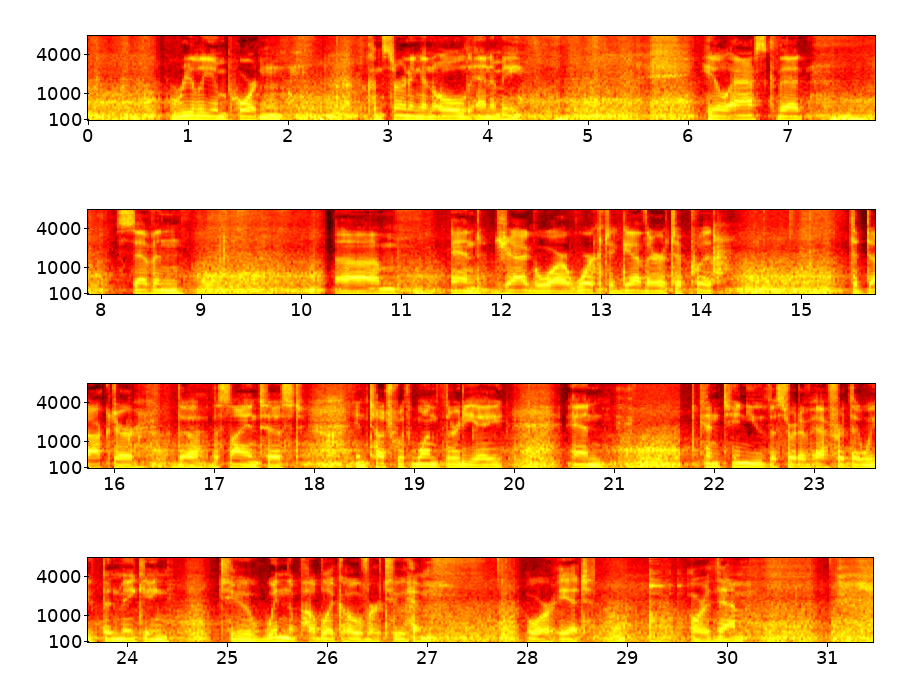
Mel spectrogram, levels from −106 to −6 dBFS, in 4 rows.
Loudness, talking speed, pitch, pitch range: -27 LUFS, 90 wpm, 105 Hz, 100-115 Hz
